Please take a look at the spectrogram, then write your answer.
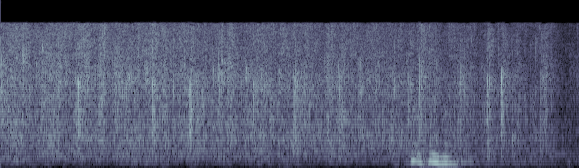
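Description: Steady applause from an audience, a dense wash of many hands clapping for several seconds, with a brief low murmur of voices near the end before it tapers off.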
